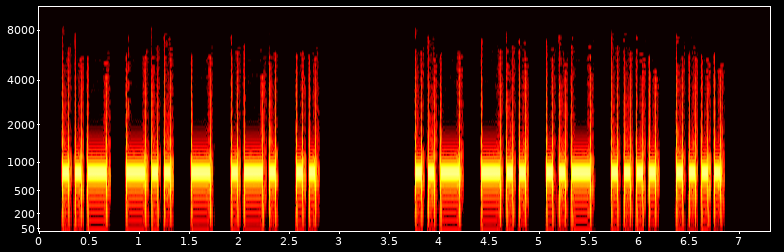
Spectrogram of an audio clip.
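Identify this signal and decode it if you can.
Morse code, heard as a keyed tone, about 19 wpm, 800 Hz. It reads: UDTRI UDUHH
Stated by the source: Morse code dictation at 18 wpm from the IW3SGT QRS Morse code training course, five-character groups of 300 characters.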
